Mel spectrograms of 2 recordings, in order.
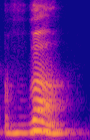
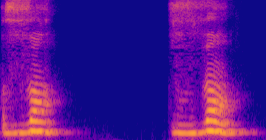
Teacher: eu falo de uma forma bem anasalada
